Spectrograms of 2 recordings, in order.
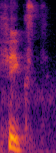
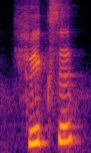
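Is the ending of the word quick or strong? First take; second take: quick; strong. First: The final ending is very short and quick. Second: The final ending is pronounced strongly and separately. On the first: The thing has already been fixed. The speaker calls it right. "esse E D tem que ser muito rápido" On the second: The listener is being ordered to fix it. The speaker calls it wrong. "com essa pronúncia forte no final"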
